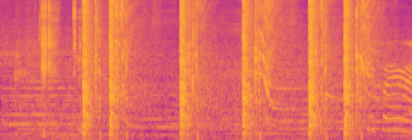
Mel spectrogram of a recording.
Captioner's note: gun firing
